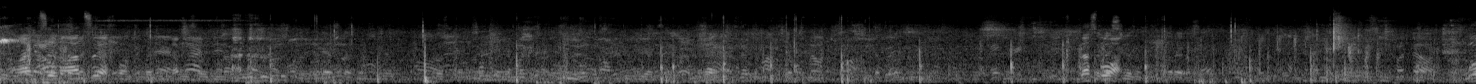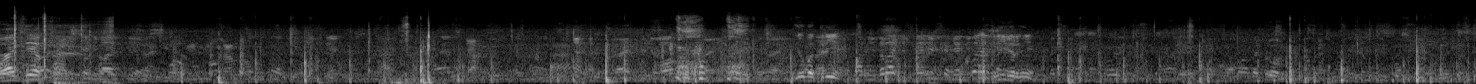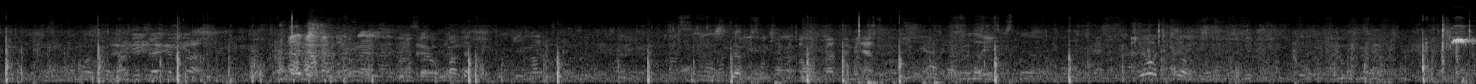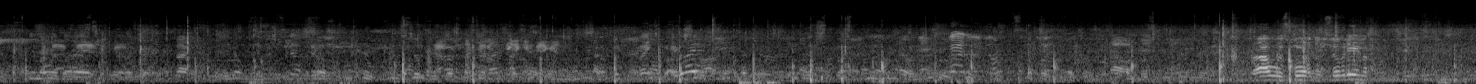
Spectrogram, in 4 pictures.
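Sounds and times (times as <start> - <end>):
players' voices: 0.0 - 59.0.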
